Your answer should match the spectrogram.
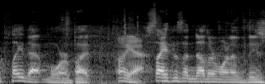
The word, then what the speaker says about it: Scythe: I have the one, the only, Scythe. Oh, And that's how you say it. that's right. It's Scythe, and anyone else who says otherwise is wrong.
